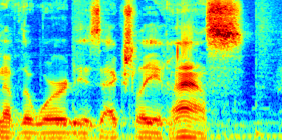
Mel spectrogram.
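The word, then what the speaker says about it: Reims: So the pronunciation of the word is actually Ras. It's nowhere close to reams. The way the French pronounce it is Ras.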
